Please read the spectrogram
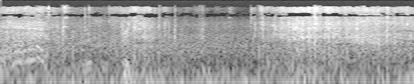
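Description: Nylon coil zipper on a cabin tent's fabric door being pulled open by hand, a scratchy running zip.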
